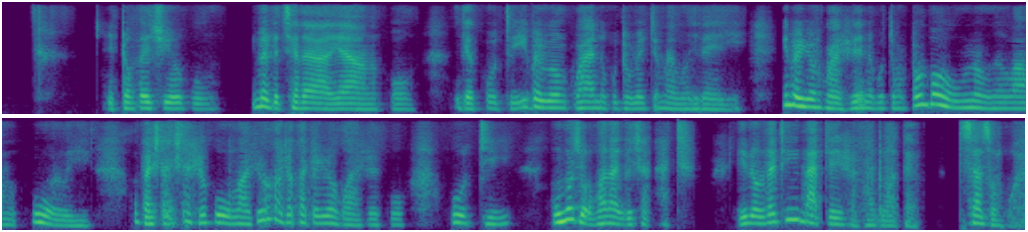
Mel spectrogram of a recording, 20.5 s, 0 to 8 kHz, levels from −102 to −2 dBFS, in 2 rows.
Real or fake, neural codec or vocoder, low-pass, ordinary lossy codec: fake; codec, 16 kHz, 0.5 kbps, FunCodec, trained on Chinese and English, 25 frames a second; 7.2 kHz; AAC, 32 kbps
